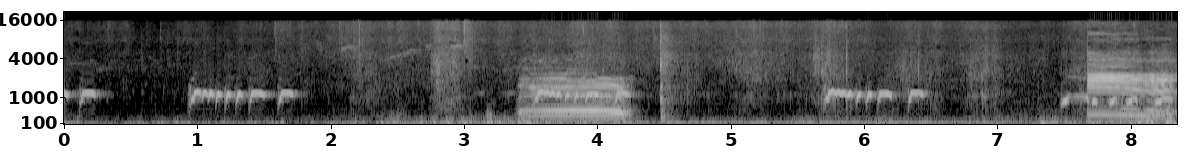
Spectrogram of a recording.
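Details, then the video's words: Frightened farm cows in a village, running into the forest, utter two full harmonic moos, the second rising in strength, between short rolling trills of birds and a low background hum. "The cows ran in fear into the forest, sound of cows"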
